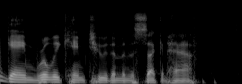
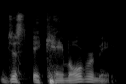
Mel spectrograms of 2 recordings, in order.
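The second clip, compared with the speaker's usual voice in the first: ordinary talk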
